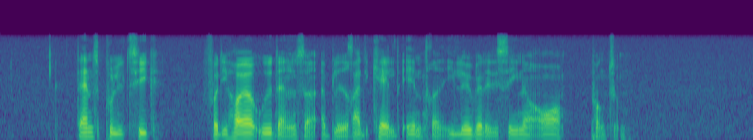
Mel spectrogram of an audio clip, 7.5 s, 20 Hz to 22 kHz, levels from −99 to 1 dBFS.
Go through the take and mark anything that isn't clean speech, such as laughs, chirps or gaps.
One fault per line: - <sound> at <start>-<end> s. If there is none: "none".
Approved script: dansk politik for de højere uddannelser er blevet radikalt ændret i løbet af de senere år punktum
none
